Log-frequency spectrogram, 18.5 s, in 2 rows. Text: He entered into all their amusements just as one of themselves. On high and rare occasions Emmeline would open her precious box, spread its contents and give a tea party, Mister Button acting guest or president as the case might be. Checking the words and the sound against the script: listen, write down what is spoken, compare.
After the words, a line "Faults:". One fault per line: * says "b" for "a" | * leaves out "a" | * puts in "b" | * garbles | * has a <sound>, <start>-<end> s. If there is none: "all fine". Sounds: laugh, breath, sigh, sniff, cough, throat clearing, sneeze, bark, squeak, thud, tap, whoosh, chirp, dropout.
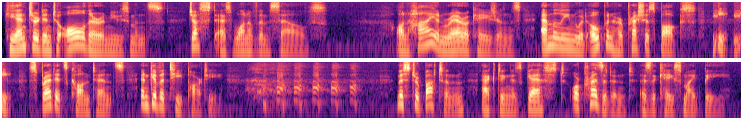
He entered into all their amusements just as one of themselves. On high and rare occasions Emmeline would open her precious box, spread its contents and give a tea party, Mister Button acting as guest or president as the case might be.
Faults:
* has a laugh, 8.9-9.4 s
* has a laugh, 12.3-13.8 s
* puts in "as"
